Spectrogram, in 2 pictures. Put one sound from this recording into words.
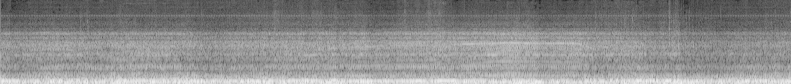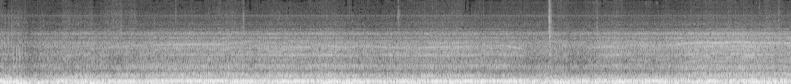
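A turbocharged flat-four rally car engine roars at full throttle, heard from inside the car.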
